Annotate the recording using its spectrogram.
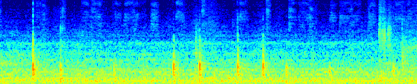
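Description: Marker pen on a whiteboard writing letters: faint short squeaks and taps, one stroke after another.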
